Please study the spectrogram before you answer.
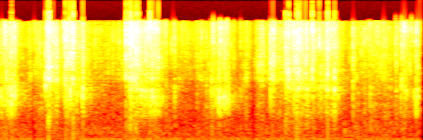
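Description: Bare fingers squeeze and crush handfuls of small, hollow rolled curls of dry bar soap in orange, green and white piled on burlap. The curls break into flakes with dry, crisp crunching and crackling in repeated bursts. The sound is bright and high with almost no low end.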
